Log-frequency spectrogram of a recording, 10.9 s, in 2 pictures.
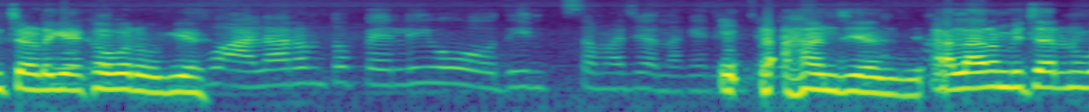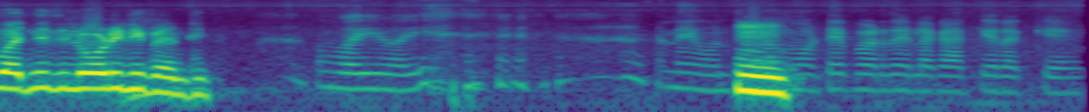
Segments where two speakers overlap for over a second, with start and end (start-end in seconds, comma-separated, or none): none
